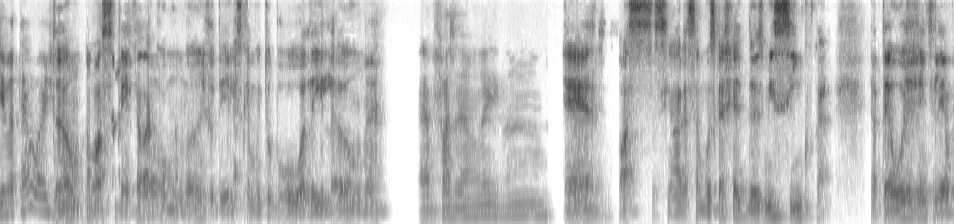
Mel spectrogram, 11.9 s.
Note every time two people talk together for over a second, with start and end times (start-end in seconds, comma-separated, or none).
0.6-2.4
